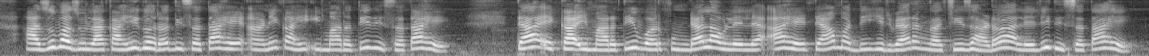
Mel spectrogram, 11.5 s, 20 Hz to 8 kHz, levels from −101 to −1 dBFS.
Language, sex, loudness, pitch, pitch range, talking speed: Marathi, female, -17 LUFS, 290 Hz, 270-325 Hz, 125 wpm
